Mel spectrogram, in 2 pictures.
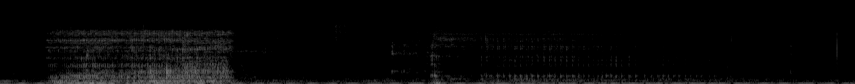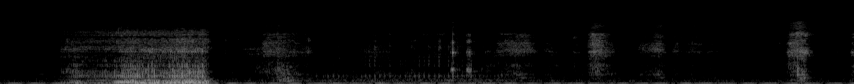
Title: Cane corso Ice snoring really loud 🤣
